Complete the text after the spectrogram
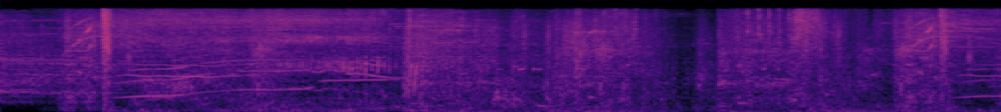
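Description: Game spells and attacks crackle and whoosh in quick bursts.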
